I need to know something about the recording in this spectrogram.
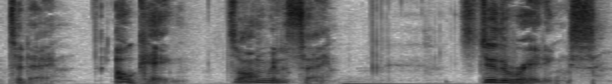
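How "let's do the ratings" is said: normal talking voice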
